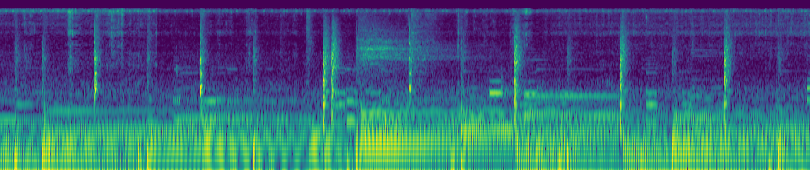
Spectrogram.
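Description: Background music of held chords over a steady beat, with a short rush of hiss about halfway through.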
